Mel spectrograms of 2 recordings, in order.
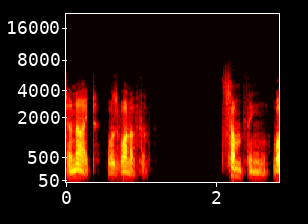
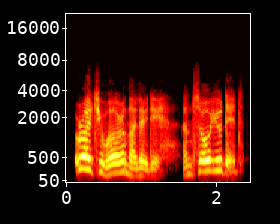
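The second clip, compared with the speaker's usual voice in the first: praising; 10 semitones higher, 6 dB louder than usual. Acted. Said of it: "praised her".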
